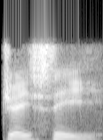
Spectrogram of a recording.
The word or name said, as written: Jaycee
